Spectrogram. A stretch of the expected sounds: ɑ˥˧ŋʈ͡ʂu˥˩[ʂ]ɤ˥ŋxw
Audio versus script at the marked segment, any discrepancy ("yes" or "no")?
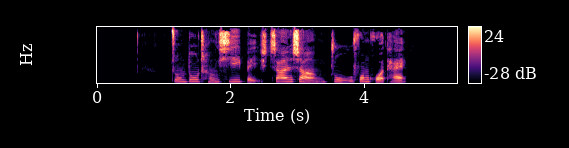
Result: yes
